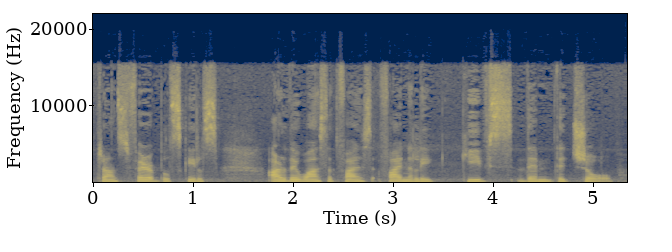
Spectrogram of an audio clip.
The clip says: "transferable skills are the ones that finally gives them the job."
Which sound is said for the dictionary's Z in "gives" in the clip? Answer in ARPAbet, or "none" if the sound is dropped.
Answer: S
